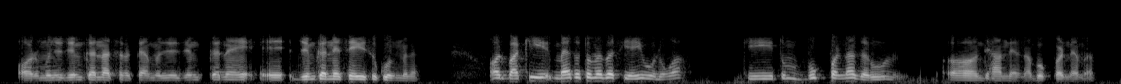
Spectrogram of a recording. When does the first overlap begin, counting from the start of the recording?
none

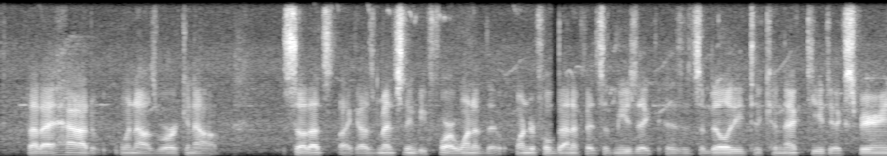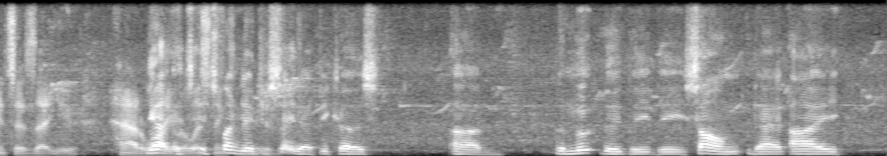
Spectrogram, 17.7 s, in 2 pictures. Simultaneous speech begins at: 10.3 s

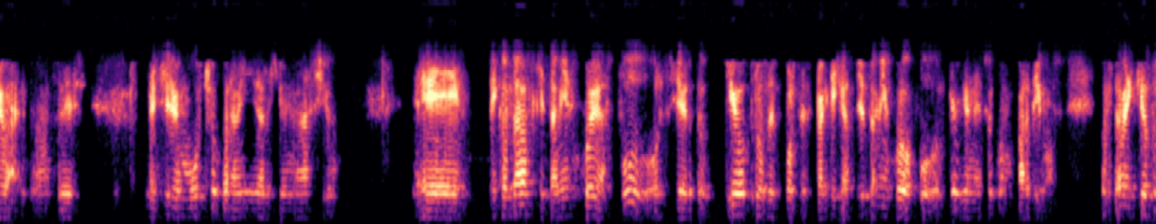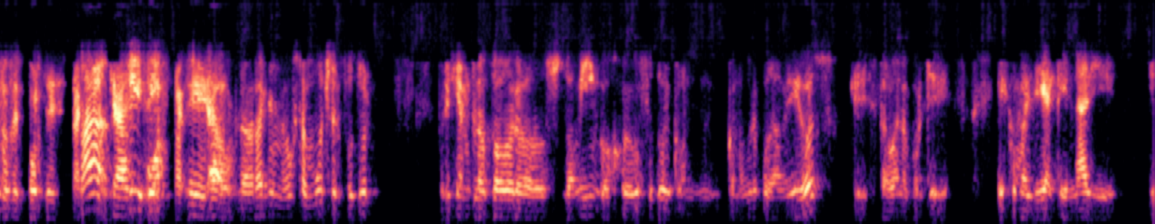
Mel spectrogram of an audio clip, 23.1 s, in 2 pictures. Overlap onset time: 12.3 s

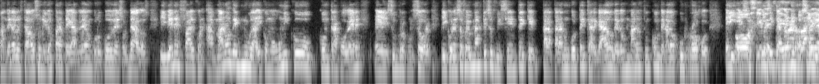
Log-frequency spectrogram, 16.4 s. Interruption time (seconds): 14.7 s

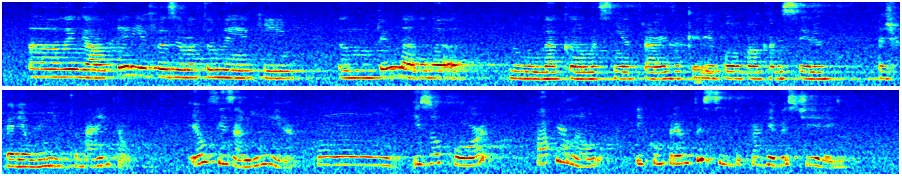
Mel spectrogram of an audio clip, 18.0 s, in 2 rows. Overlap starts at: none

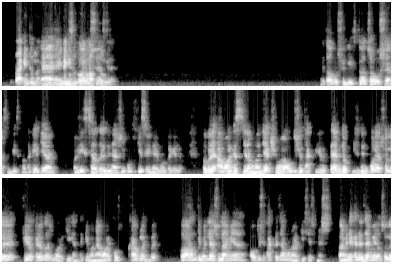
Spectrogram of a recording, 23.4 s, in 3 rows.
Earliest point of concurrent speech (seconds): 0.8 s

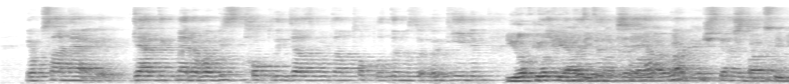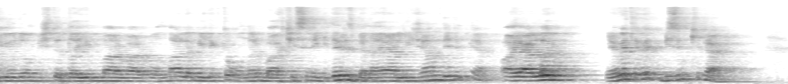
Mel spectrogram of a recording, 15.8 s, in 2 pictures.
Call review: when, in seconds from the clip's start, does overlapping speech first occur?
5.4 s

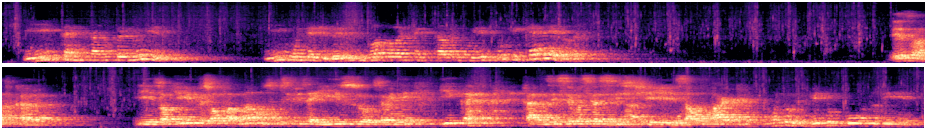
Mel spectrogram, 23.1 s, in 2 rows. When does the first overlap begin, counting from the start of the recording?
19.0 s

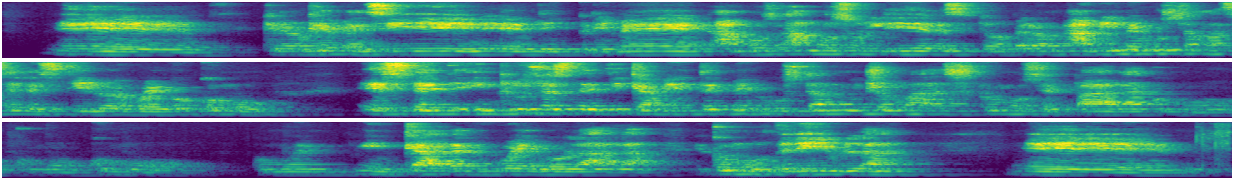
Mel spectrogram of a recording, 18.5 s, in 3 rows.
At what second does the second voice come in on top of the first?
none

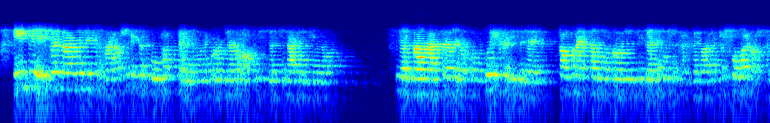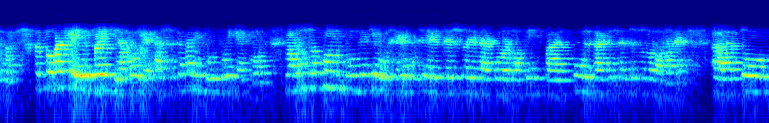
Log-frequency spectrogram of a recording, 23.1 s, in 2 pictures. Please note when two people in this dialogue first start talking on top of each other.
12.5 s

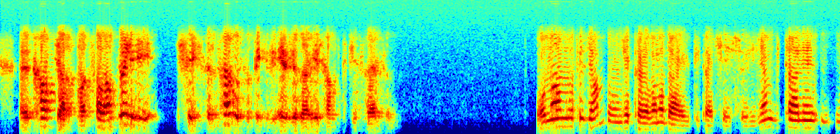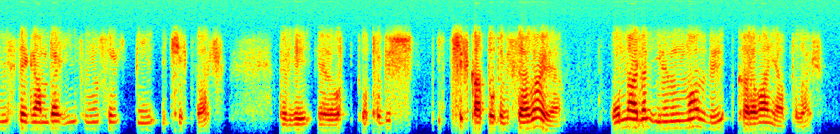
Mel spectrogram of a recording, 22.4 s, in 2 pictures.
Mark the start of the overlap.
none

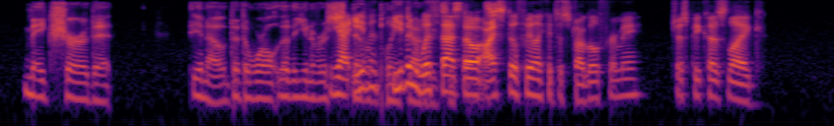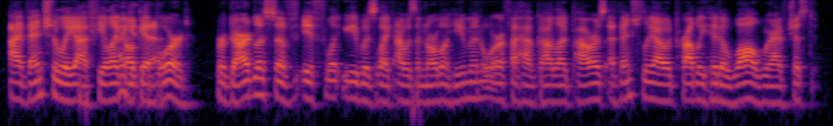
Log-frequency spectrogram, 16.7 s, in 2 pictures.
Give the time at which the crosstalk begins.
3.3 s

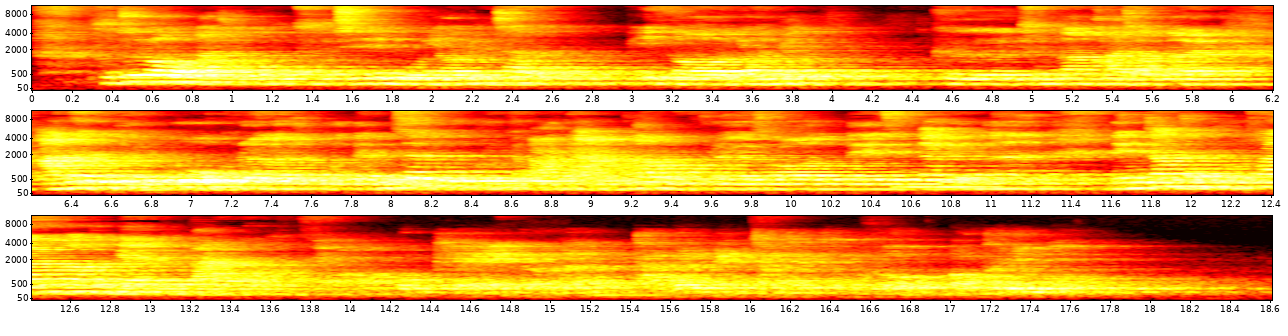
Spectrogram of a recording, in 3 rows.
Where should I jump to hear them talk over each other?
none

